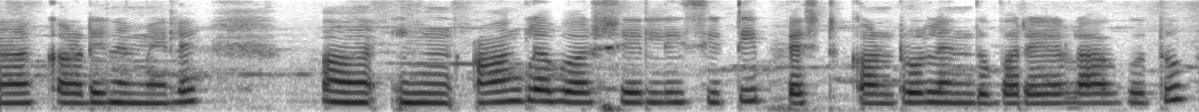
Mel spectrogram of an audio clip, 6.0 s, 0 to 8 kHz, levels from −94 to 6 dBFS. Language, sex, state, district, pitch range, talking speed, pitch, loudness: Kannada, female, Karnataka, Koppal, 255-285 Hz, 110 wpm, 265 Hz, -14 LUFS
